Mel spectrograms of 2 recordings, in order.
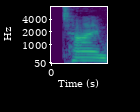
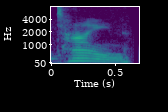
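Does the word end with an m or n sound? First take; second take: m; n. First: The word ends with an m sound. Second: The word ends with an n sound. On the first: "We're expecting M" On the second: "We got N"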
